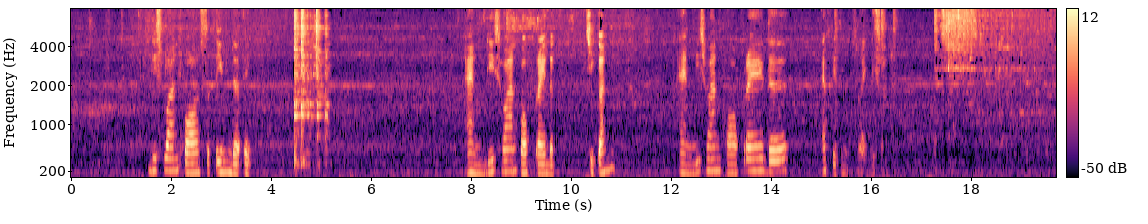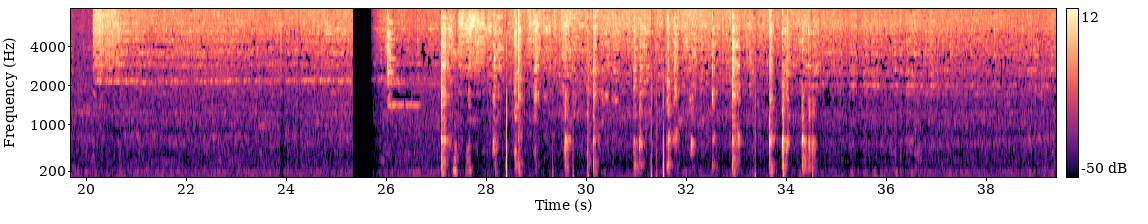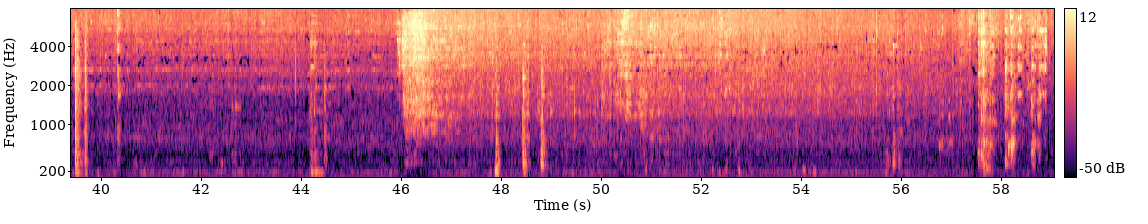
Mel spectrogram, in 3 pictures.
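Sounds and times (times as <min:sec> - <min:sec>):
aromatics sizzling in hot oil: 0:17.3 - 0:59.0
metal spatula scraping pot: 0:57.5 - 0:59.0.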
